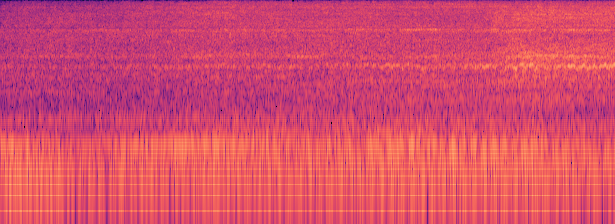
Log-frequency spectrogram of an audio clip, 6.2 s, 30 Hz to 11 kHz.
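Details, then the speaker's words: 1990 Pontiac 6000 SE AWD sat 20+ years, warming up to temperature with oil pressure and charging: uneven loping idle, stumbling about three pulses a second with hiss; runs rough from vacuum leak, lower intake gaskets left off. "It's coming up to temp. It runs like crap just because it has a vacuum leak."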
